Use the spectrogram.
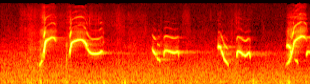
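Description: Loud, metallic bird song from the Amazon with no voices: four whistled phrases, each a sharp rising note sliding into a steadier lower tone, with a ringing, doubled two-voice quality, separated by brief pauses.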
